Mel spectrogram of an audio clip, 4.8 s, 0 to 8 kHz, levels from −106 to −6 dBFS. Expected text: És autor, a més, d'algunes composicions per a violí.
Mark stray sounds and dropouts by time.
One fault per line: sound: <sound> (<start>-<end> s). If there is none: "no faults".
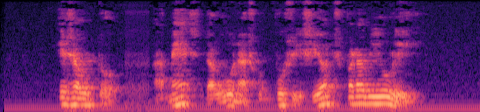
no faults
